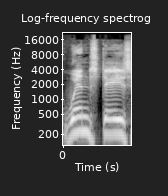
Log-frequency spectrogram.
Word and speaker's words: Wednesday: If you're in fact scribbling this down, Wednesday is kind of tough to spell. It's not like it sounds. You want to spell it W-E-N-Z, but that, of course, would be a mistake.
